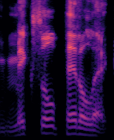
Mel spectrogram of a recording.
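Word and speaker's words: Mxyzptlk: Mixel Pitalik.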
